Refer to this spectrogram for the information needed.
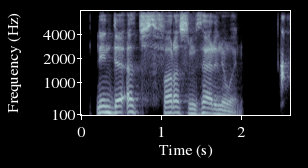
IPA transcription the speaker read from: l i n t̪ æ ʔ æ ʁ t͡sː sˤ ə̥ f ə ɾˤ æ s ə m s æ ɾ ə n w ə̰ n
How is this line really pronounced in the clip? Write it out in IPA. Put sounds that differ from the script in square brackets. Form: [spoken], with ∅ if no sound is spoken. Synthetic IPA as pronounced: l i n [d̪] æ ʔ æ [ð] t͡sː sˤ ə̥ f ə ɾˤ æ s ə m [θ] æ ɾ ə n w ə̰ n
